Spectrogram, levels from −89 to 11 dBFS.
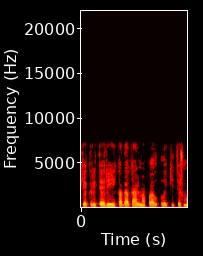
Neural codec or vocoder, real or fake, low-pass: none; real; 7.2 kHz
